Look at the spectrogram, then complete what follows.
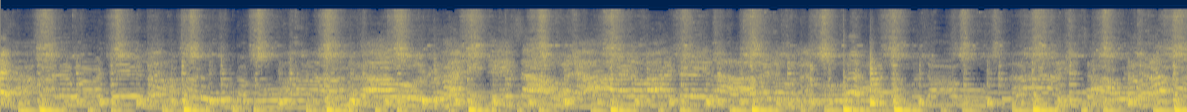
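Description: Konkani jakhadi dance music: a two-headed barrel drum (dholki) beats a steady rhythm under high jingling percussion, while men's voices sing the dance song.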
